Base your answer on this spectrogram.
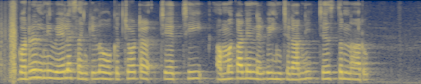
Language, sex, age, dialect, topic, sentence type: Telugu, female, 18-24, Southern, agriculture, statement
